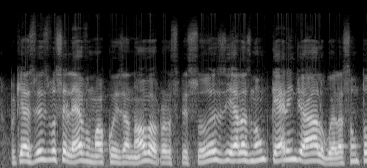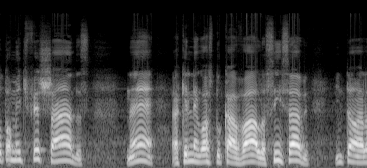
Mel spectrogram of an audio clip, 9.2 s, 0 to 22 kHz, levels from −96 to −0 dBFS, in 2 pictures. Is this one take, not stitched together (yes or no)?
yes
